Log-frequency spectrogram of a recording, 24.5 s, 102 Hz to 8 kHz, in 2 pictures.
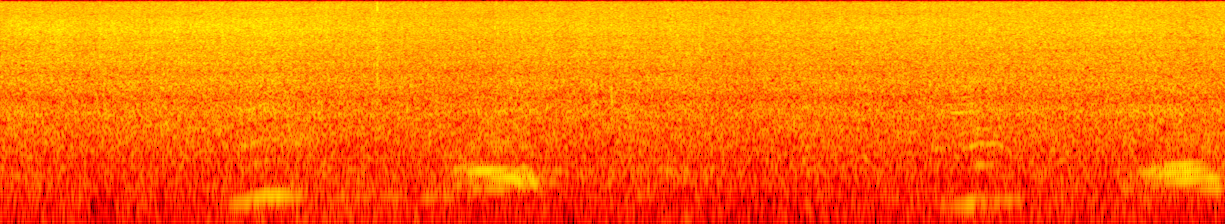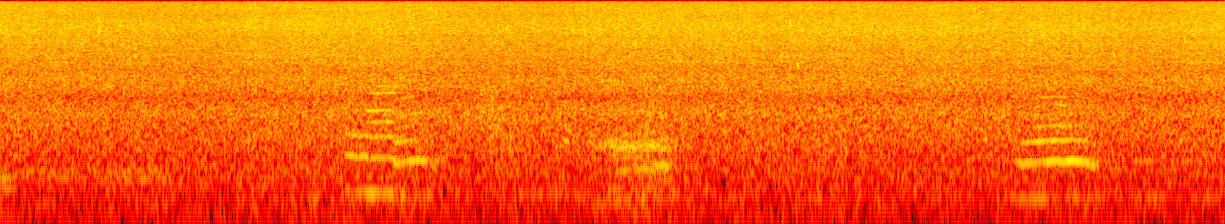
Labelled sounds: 15.9	16.3	humpback whale, 1.2 to 1.5 kHz

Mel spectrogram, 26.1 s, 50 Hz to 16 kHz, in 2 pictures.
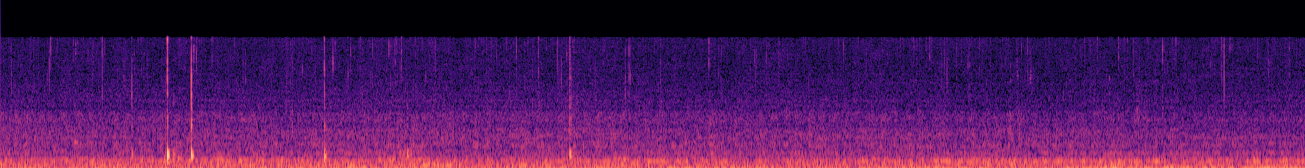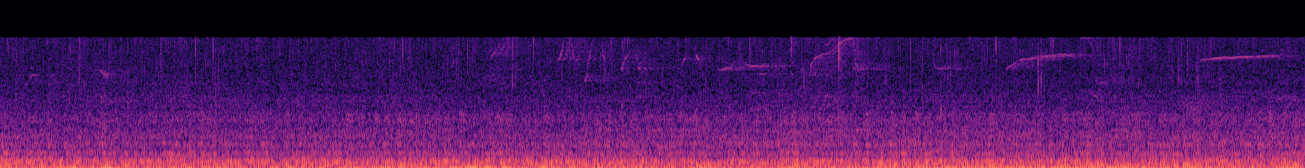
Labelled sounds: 13.8	14.4	killer whale, southern resident, 2.8 to 4.5 kHz
17.7	21.9	killer whale, southern resident, 1.5 to 8.0 kHz
22.3	22.7	killer whale, southern resident, 3.4 to 6.7 kHz
23.0	24.0	killer whale, southern resident, 3.5 to 8.0 kHz
24.9	26.0	killer whale, southern resident, 3.5 to 8.0 kHz

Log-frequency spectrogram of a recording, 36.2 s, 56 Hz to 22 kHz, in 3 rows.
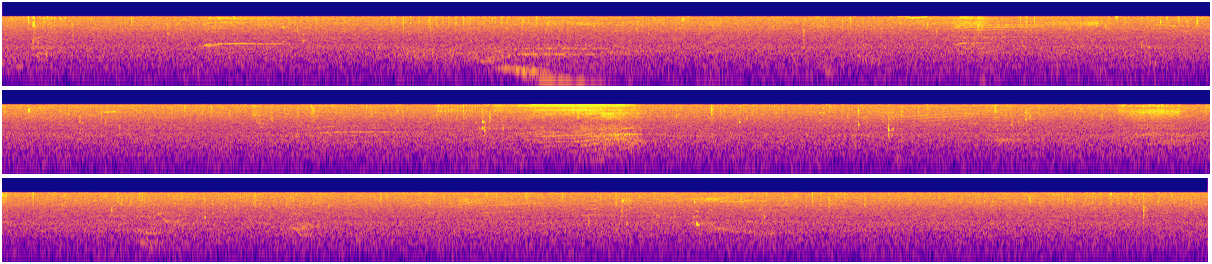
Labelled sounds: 2.0	2.7	killer whale, Bigg's (transient), 0.91 to 7.5 kHz
8.9	10.4	killer whale, Bigg's (transient), 3.6 to 7.9 kHz
15.4	15.8	killer whale, Bigg's (transient), 1.1 to 1.2 kHz
17.5	18.5	killer whale, Bigg's (transient), 0.78 to 1.0 kHz
21.0	21.7	killer whale, Bigg's (transient), 2.8 to 3.8 kHz
28.9	30.2	killer whale, Bigg's (transient), 1.5 to 3.7 kHz
31.0	31.3	killer whale, Bigg's (transient), 4.8 to 5.0 kHz

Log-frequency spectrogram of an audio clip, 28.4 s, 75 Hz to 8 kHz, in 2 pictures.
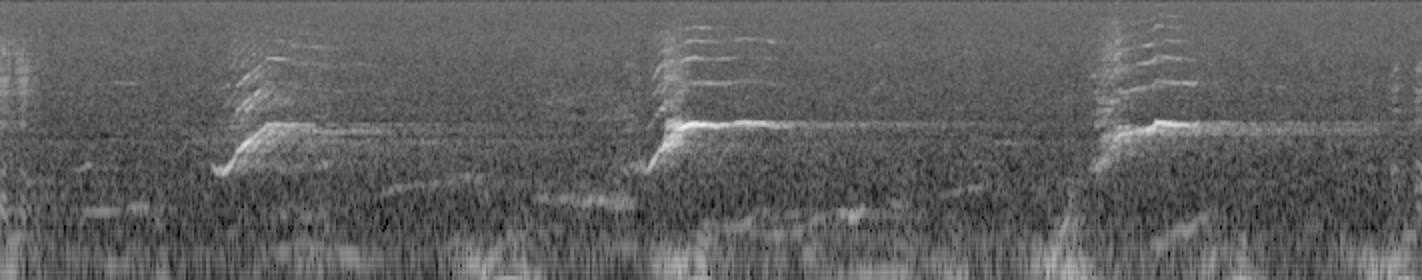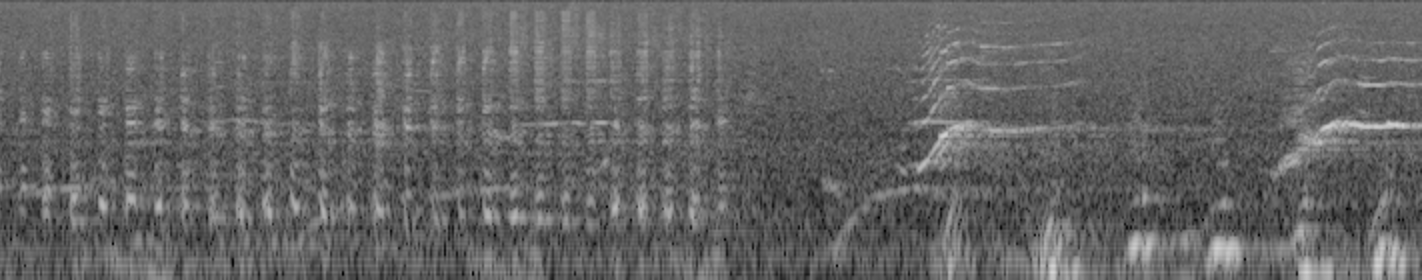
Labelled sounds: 1.1	3.4	humpback whale, 0.80 to 3.7 kHz
6.6	7.8	humpback whale, 0.80 to 5.1 kHz
10.9	13.0	humpback whale, 0.80 to 6.2 kHz
23.3	25.1	humpback whale, 0.80 to 3.9 kHz
27.2	28.4	humpback whale, 0.80 to 3.2 kHz

